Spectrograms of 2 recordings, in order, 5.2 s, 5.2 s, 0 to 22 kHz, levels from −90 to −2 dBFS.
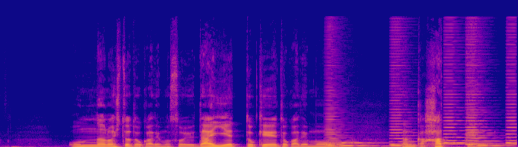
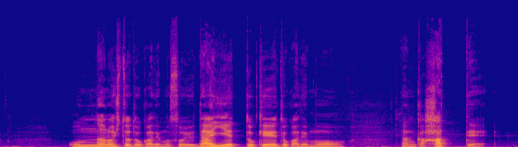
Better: second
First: alarm; noticeable; from 3.5 s on; peak 1 dB below the speech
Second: none

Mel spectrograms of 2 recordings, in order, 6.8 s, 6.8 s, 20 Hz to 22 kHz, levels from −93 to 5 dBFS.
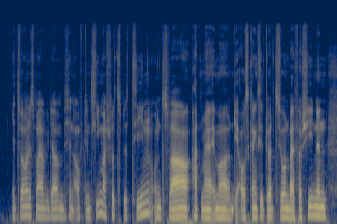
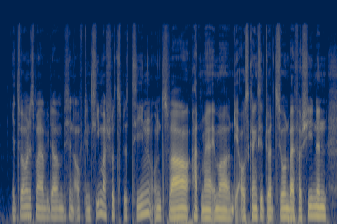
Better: neither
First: none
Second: none

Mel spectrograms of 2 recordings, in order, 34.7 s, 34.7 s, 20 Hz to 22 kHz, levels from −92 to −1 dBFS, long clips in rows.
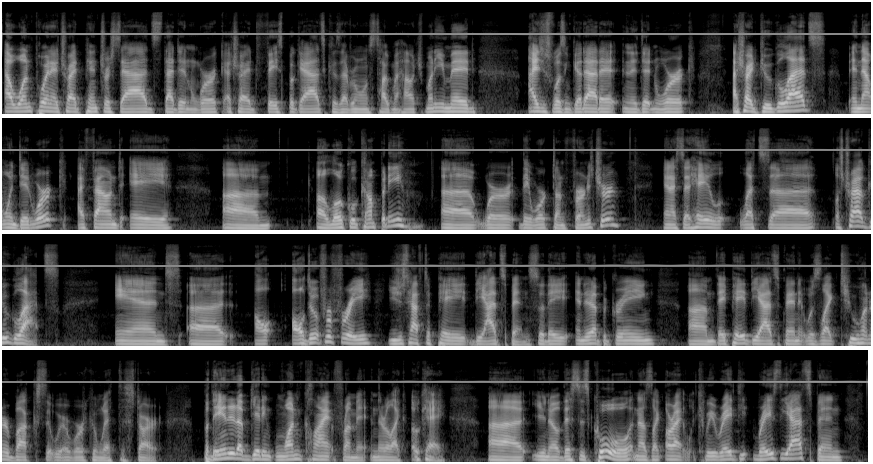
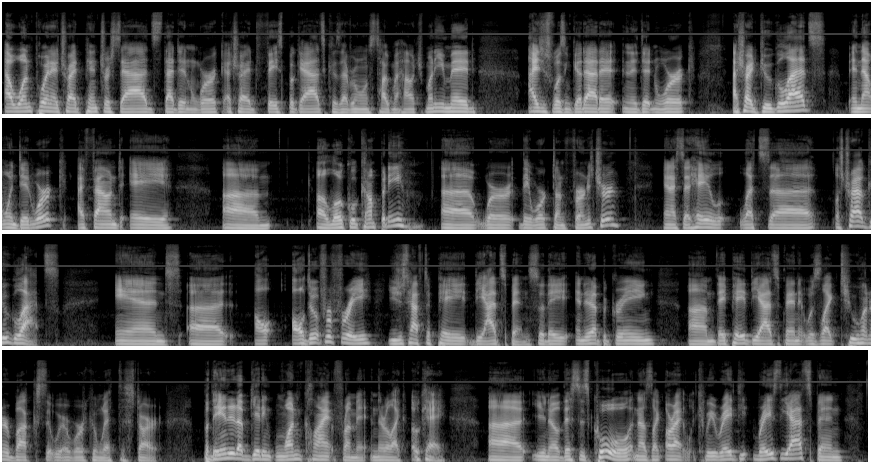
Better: second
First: high-pitched whine; loud; throughout; 7 kHz, 5 dB below the speech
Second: high-pitched whine; faint; throughout; 7 kHz, 35 dB below the speech

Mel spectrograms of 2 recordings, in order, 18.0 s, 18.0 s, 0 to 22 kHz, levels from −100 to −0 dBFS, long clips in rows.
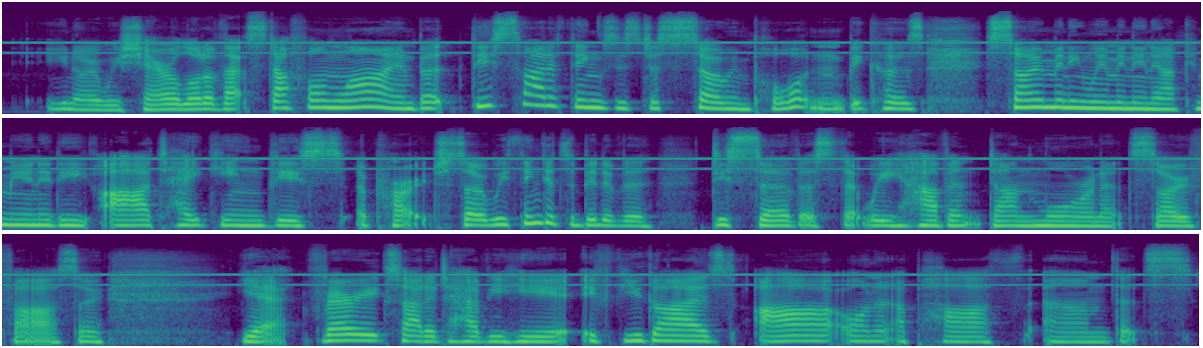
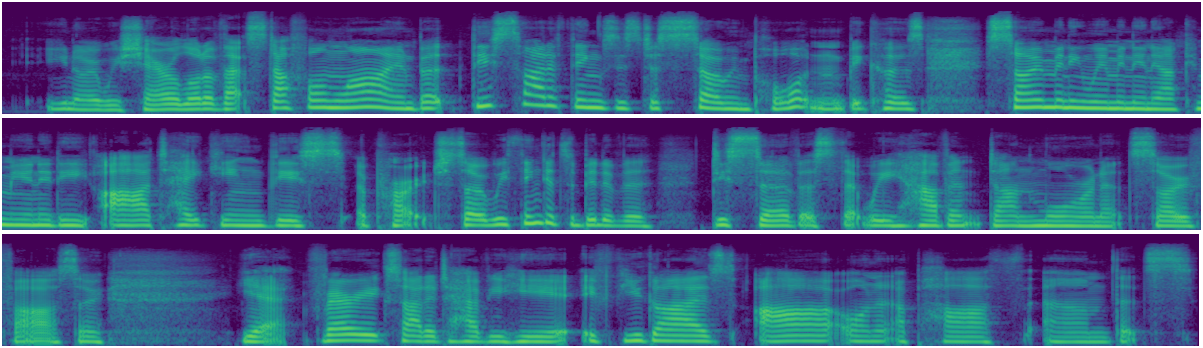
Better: second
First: high-pitched whine; noticeable; throughout; 5 kHz, 10 dB below the speech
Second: none

